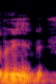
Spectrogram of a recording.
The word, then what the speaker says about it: read: तो यहाँ पर देखिए जैसे कि है आई रेड, READ, ये सेकेंड फॉर्म है, इसका हम लोग प्रोनाउंसिएशन करेंगे रेड।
